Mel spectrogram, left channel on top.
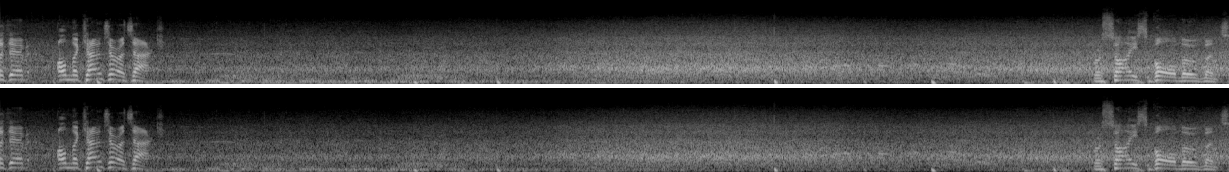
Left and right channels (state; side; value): quieter; right; 3.7 dB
